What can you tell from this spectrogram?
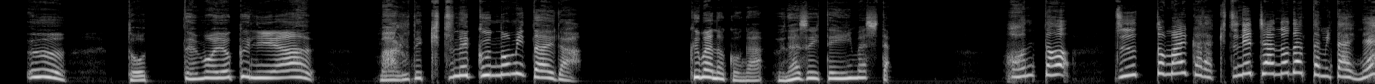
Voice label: jp female, narration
